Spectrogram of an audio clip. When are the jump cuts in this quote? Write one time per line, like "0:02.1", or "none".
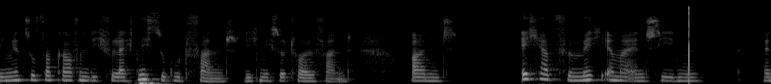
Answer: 0:02.4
